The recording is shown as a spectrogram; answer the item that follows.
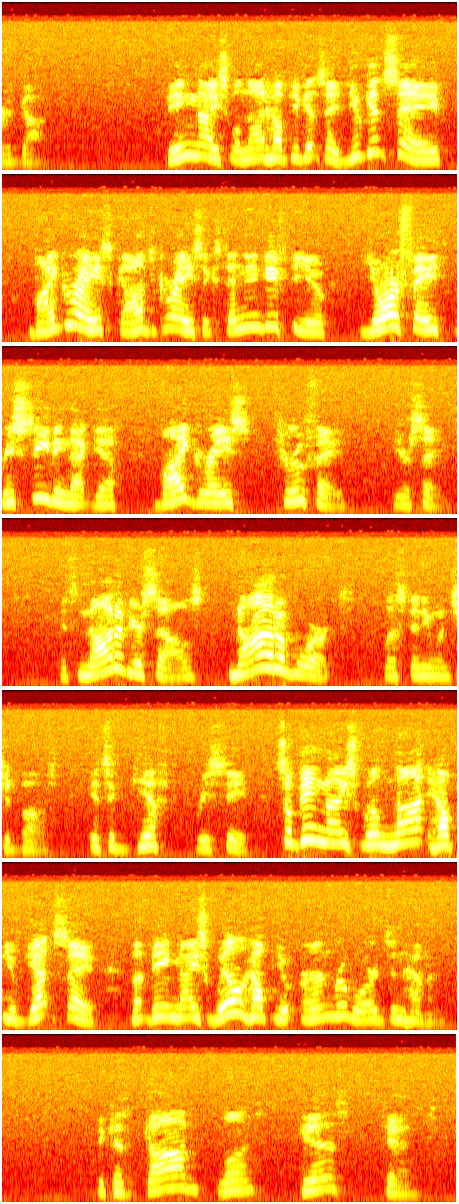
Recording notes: We apologize for the quietness and lower sound quality of this episode. Due to equipment failure, we weren't able to record the audio directly and had to pull the audio from our live-stream video recording.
